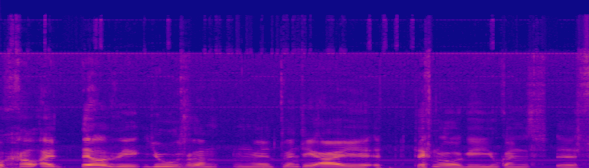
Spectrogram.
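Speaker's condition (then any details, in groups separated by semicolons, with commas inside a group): Cerebral palsy; since birth; speech not very clear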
